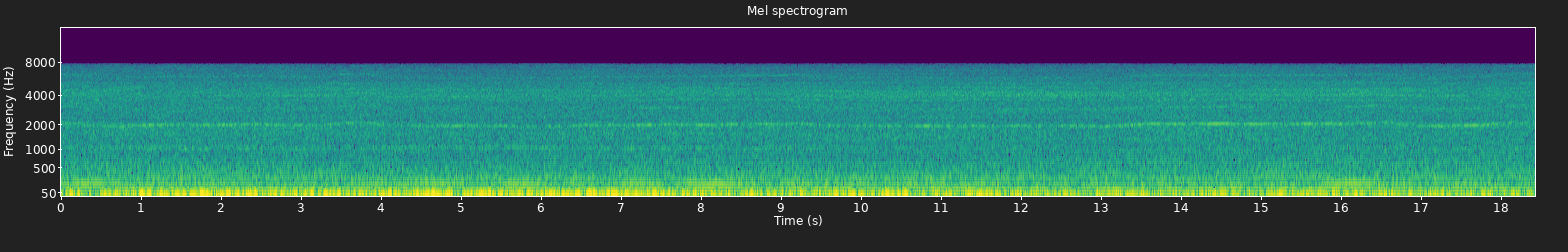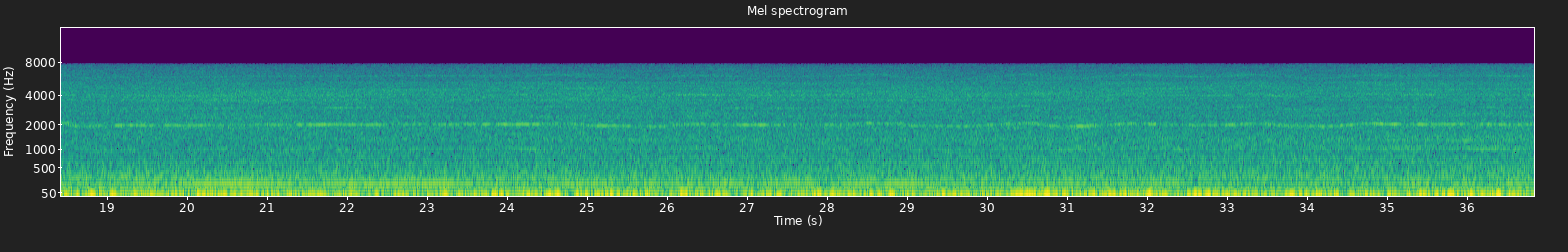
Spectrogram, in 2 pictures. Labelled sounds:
8.1	9.2	vessel noise, 5.1 to 6.9 kHz

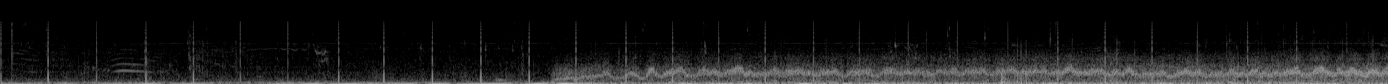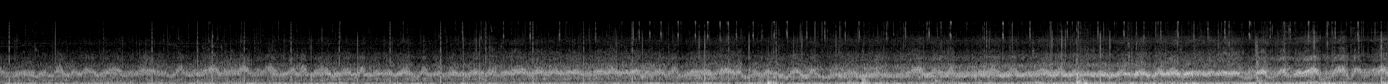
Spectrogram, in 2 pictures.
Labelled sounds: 0.1	0.5	killer whale, southern Alaska resident, 0.66 to 2.6 kHz
1.1	1.6	killer whale, southern Alaska resident, 0.43 to 3.1 kHz
2.0	2.5	killer whale, southern Alaska resident, 0.50 to 3.7 kHz

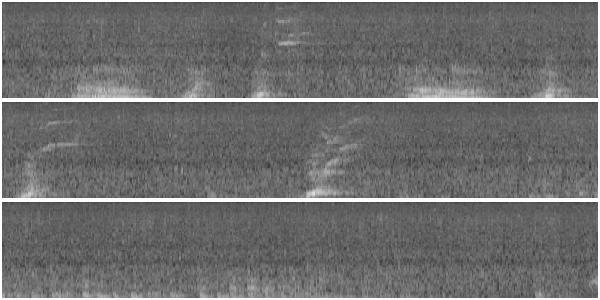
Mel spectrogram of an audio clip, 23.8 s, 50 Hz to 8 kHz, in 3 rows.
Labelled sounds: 3.6	4.0	humpback whale, 2.0 to 4.6 kHz
8.4	9.0	humpback whale, 1.7 to 6.3 kHz
12.0	12.9	humpback whale, 0.78 to 5.0 kHz

